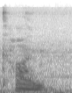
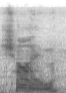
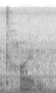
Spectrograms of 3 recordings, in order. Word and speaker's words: chyme: Now I know that looks like you would pronounce it chime, but chime is like a bell, and this is obviously not a bell. This is the stomach and breakdown of food. So definitely not chime, and I would say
